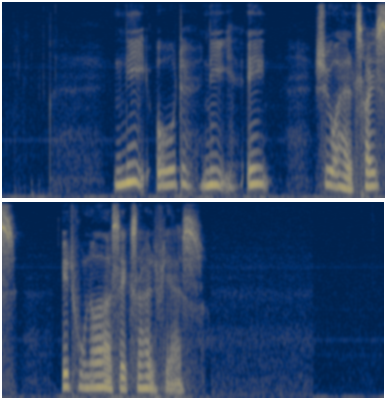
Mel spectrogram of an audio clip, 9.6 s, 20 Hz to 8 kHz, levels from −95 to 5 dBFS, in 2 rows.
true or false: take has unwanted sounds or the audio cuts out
false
